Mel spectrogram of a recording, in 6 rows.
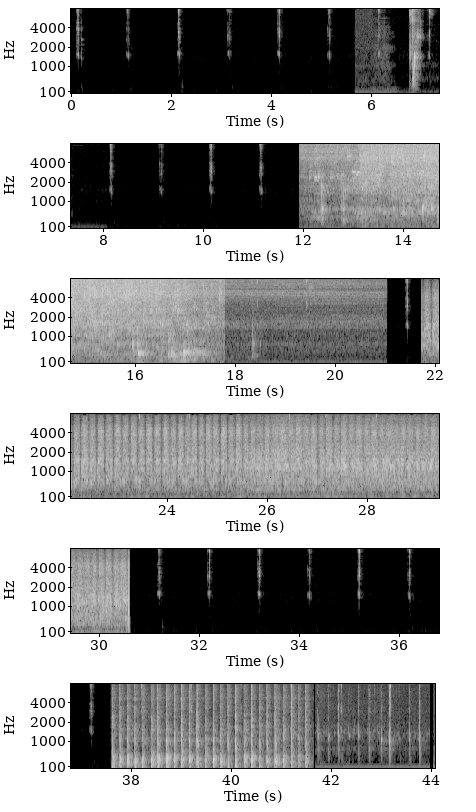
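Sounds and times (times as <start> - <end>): sharp ticking: 18.3 - 30.6, 38.0 - 44.0
fingernails scratching skin: 21.8 - 30.6
hands rubbing skin: 21.8 - 30.6, 37.6 - 44.0.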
